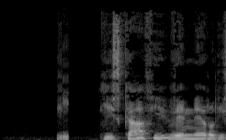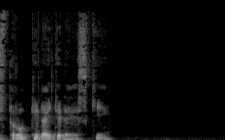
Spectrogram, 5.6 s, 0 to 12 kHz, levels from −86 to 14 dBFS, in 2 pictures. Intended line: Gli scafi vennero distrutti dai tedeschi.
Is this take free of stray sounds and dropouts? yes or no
no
